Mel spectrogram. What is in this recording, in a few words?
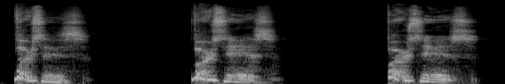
Versus Fight Announcer Vo Multiple Takes Wet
